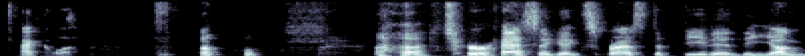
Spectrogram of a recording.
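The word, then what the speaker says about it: Thekla: I don't know why I keep, because the H is silent. It's Tekla.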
